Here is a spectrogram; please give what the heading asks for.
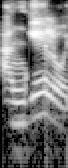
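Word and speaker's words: ἀγγέλῳ: a la siguiente expresión angelo y angelo y observen entonces aquí como se cumple la regla que gamma delante de gamma se pronuncia n entonces esta primera gama tiene el valor de no entonces decidimos angelo is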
